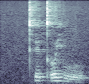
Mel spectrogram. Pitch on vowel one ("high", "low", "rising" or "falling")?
high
